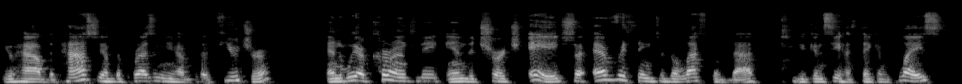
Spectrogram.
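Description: A man's voice: medium pitch, expressive, moderate pace, darkish tone, husky, rough recording. A man with a Russian accent giving a theology lecture as a Bible teacher, explaining things step by step.

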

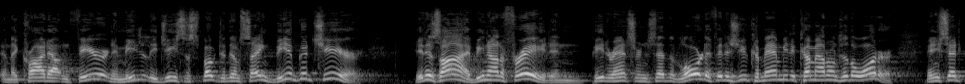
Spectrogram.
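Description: Man, pastor, sermon, husky, slightly high voice, emphatic scripture reading. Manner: reads scripture aloud with emphatic rises. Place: church sanctuary.

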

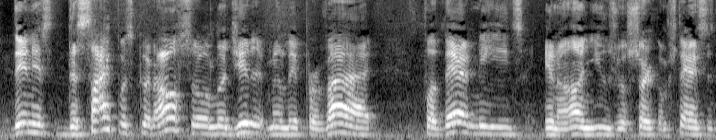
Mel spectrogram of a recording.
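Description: Male pastor, folksy conversational sermon, slightly raised pitch. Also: fairly bright tone, a little hiss or hum. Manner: folksy, repeats phrases for emphasis. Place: church.

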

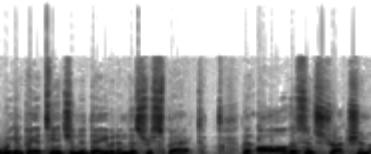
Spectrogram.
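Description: A man's voice: mid-range voice, a little mellow. A man preaching a sermon in an earnest way, often repeating and restarting his words, his voice weak and worn.

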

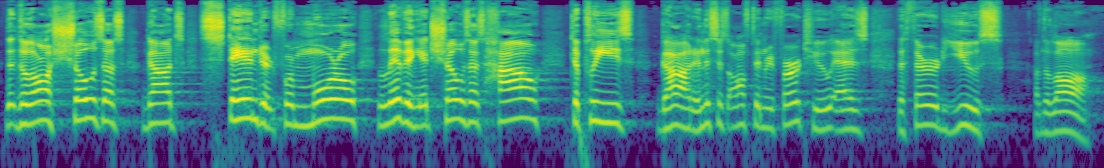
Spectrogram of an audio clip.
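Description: A man delivers an expository sermon at an unhurried, measured pace, his voice sitting a little high. He stresses key phrases with rises and drops. The sound carries the long reverb of a large hall. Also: steady tone, a bit bright. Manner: slow, deliberate preaching with emphatic rises and falls. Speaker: preacher.

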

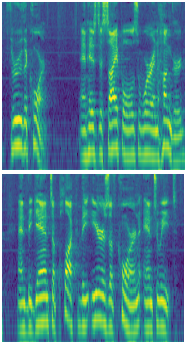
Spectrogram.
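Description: A man leading prayer and reading scripture from a pulpit microphone in a church, in a solemn, measured way with archaic biblical wording. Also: mid-range voice. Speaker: preacher.

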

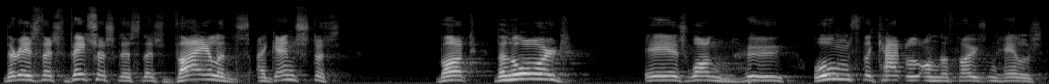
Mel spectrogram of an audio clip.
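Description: A man preaching a sermon at a church meeting, earnest and measured, often quoting scripture. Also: high voice, expressive, bright, forceful tone.

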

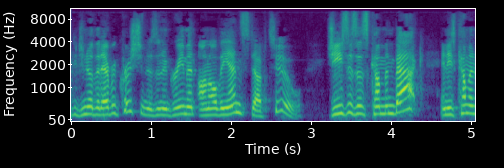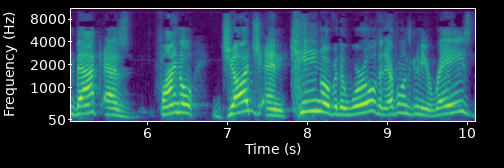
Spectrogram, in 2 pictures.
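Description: Pastor, male, animated sermon delivery with rhetorical questions, dry sound. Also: high voice, no room sound. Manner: acts out shouted scenes.

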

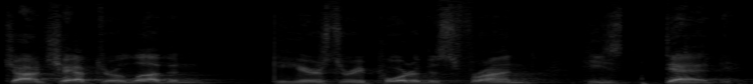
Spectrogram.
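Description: A pastor delivers a sermon in a fairly high male voice. He pushes phrases up loud and emphatic, then lets them fall quiet and low. The preaching is earnest and emphatic throughout. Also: normal speed.

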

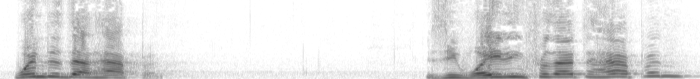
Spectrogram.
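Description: A man preaching a sermon, stressing key words loudly and dropping to hushed phrases, asking his congregation questions. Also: extremely high pitch, expressive, normal speed. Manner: emphatic, swings between loud stresses and hushed phrases.

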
